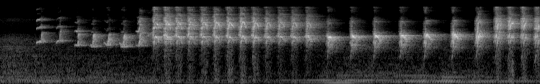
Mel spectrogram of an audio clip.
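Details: Long-tailed shrike, known locally as cendet, singing in "ombyokan" style: a rapid stream of harsh, high chattering notes repeated about four per second, starting with shorter chips and building into a loud, dense, scratchy run.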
